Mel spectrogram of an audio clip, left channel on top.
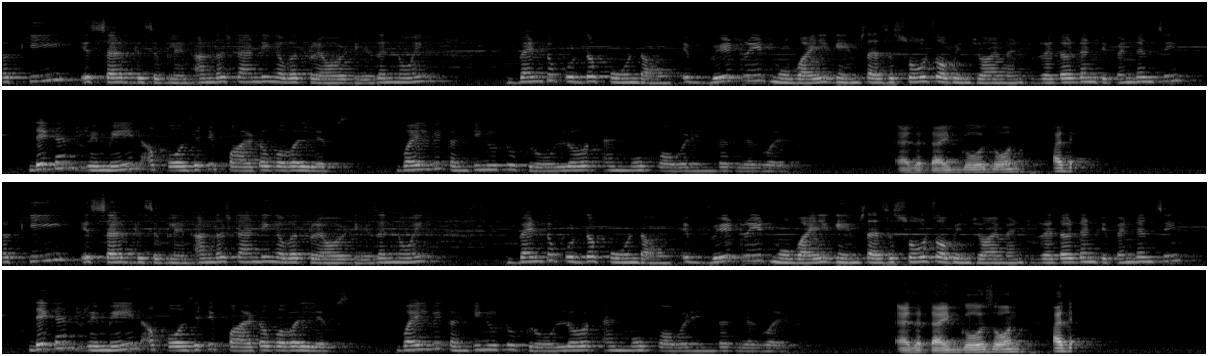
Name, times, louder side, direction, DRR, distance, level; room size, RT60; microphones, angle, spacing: voice 1, 0.0-15.5 16.0-19.9, equal, 15° right, 1.1 m, -35 dB
voice 2, 21.0-22.3 22.6-22.8, right 5 dB, 90° right, 0.5 m, -29 dB
20.0 x 17.5 x 3.6 m
head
